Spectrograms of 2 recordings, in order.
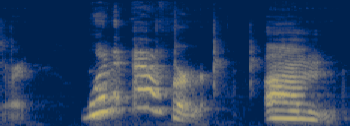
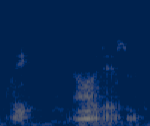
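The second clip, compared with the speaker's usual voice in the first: whisper; 33 dB quieter, faster than usual. Real, not acted. Aside correcting herself.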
